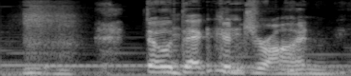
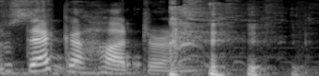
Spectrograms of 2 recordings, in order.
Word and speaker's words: dodecahedron: dodecadron. Yeah. It's spelt like it sounds. I can do it. There's an extra. Dodecahedron.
